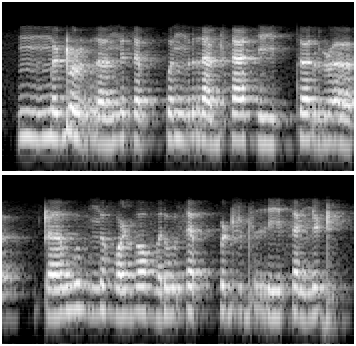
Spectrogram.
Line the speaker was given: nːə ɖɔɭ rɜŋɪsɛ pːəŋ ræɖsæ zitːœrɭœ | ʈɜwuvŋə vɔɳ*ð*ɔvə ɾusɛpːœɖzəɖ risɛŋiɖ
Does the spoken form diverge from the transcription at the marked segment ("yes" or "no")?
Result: no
